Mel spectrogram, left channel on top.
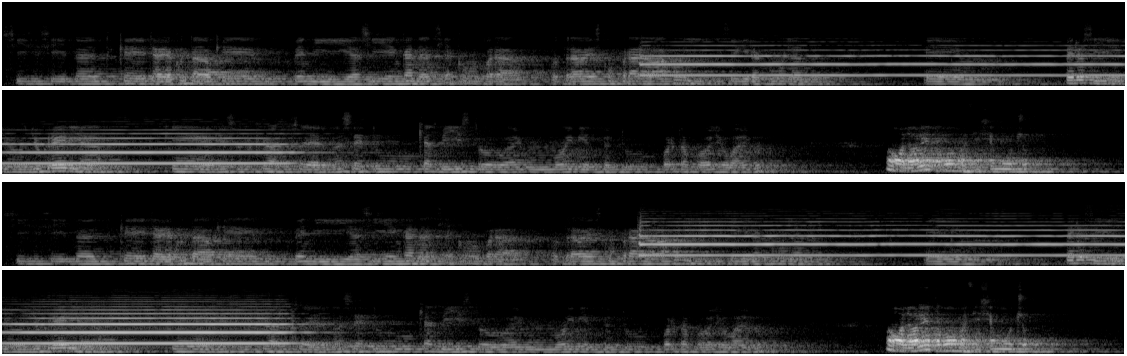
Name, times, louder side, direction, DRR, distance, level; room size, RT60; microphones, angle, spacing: voice 1, 0.0-8.2 9.2-10.1 10.6-12.3 12.9-18.9, left 1 dB, 65° left, 0 dB, 1.8 m, -35 dB
Trumpet, 6.4-14.2, right 5 dB, 60° right, 0.4 m, -24 dB
voice 2, 20.1-21.5, right 4 dB, 30° right, 2 dB, 1.1 m, -22 dB
19.0 x 11.5 x 3.9 m, 2.1 s
head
